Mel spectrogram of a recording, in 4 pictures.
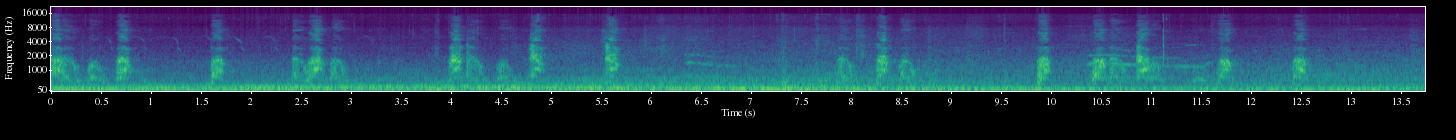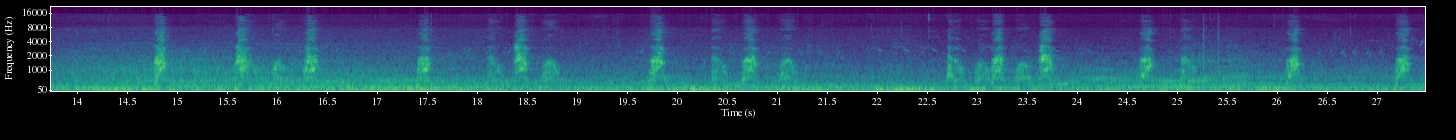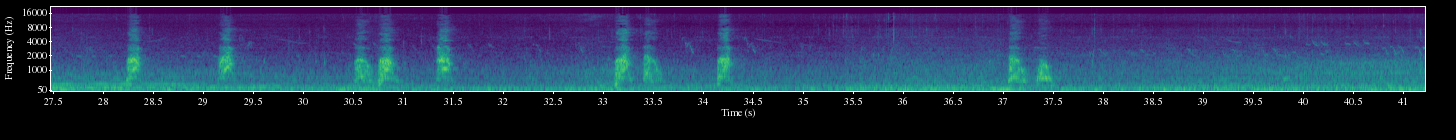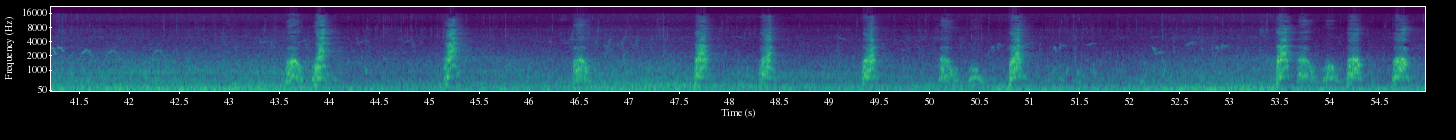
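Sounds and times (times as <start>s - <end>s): dog barking: 0.0s - 1.0s, 1.6s - 1.8s, 2.4s - 3.0s, 4.0s - 5.8s, 7.8s - 8.7s, 9.8s - 12.7s, 14.8s - 15.0s, 15.6s - 16.5s, 17.4s - 18.9s, 19.7s - 21.2s, 22.7s - 23.9s, 24.6s - 25.3s, 26.1s - 26.3s, 27.2s - 27.4s, 28.2s - 28.5s, 29.2s - 29.4s, 30.5s - 31.6s, 33.1s - 34.4s, 37.0s - 37.6s, 43.5s - 44.1s, 45.2s - 45.4s, 46.4s - 46.7s, 47.6s - 48.5s, 49.3s - 51.1s, 53.4s - 54.9s.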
